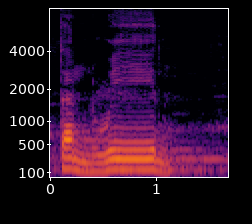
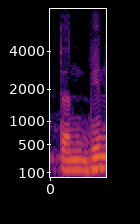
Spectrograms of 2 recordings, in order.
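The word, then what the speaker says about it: تنوين: তানউইন। তানভিন হলো বাংলায় বলে, আরবিতে তানউইন।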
